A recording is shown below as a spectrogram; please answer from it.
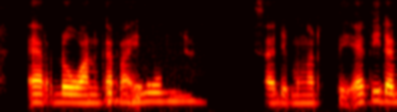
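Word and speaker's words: Erdoğan: apa tapi gak dibaca jadi ini bacanya gimana teman-teman erdan erdan ya bukan Erdogan lagi untuk teman-teman udah ngerti jadi bacanya erdoan karena bisa dimengerti eh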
